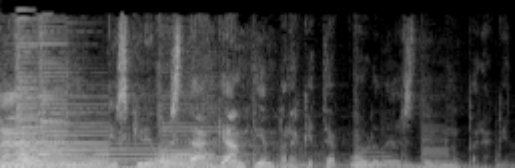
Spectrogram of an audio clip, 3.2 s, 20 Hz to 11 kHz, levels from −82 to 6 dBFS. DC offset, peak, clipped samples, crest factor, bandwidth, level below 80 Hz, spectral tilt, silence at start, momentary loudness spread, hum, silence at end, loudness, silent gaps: under 0.1%; 0 dBFS; under 0.1%; 20 dB; 11 kHz; -46 dBFS; -4.5 dB/octave; 0 s; 16 LU; none; 0.05 s; -20 LUFS; none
